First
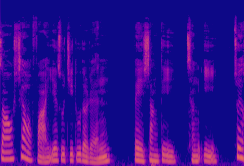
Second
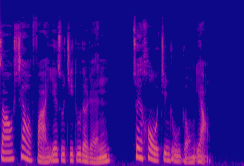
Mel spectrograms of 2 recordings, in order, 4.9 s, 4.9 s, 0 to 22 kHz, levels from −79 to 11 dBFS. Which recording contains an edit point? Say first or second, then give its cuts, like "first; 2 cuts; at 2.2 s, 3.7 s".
second; 1 cut; at 2.5 s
